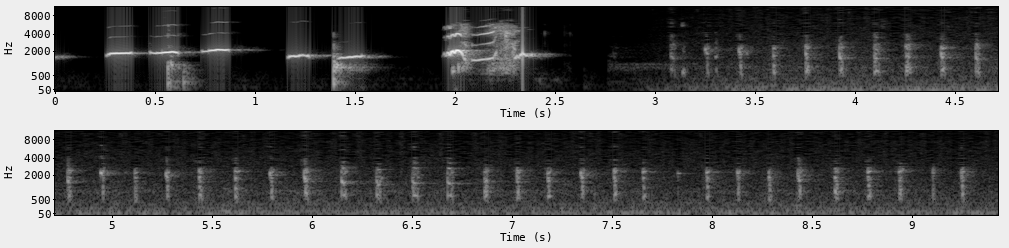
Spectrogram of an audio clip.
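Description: A cockatiel whistles a few bright, slurred notes to serenade a mate, then breaks into rapid soft clicking.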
